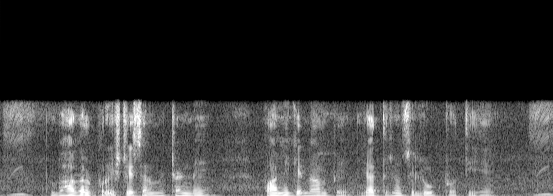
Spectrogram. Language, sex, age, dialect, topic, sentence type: Hindi, male, 36-40, Awadhi Bundeli, agriculture, statement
